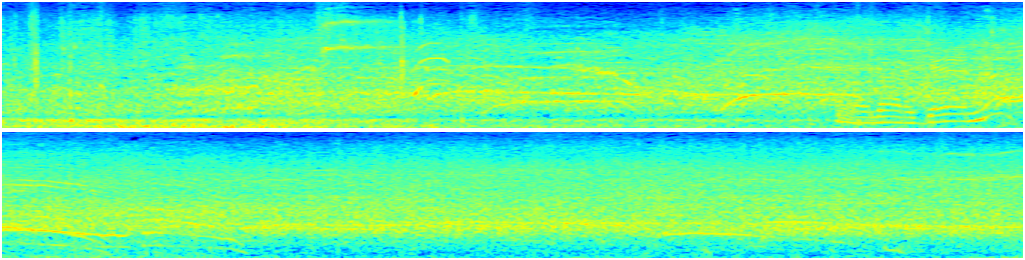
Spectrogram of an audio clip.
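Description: A large crowd cheers and applauds loudly.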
